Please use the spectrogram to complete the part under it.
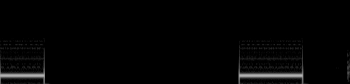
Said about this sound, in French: Nous allons appeler un numéro en France.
